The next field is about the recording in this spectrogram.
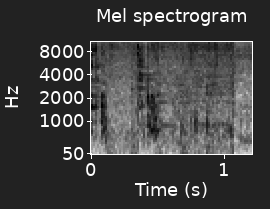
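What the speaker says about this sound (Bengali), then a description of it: "পেঁয়াজটা ভাজতে ভাজতে হয়ে যাবে।" Onions frying in a pan at an outdoor village picnic cookout, a loud, close, crackling sizzle with rough stirring over a brief moment.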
